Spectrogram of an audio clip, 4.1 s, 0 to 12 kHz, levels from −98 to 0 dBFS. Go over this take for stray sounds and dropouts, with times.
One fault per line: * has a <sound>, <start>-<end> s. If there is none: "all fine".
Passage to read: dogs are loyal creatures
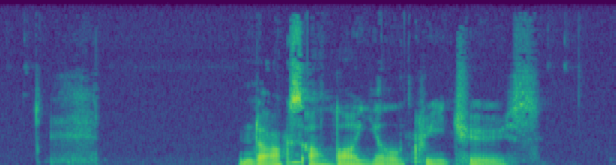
all fine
